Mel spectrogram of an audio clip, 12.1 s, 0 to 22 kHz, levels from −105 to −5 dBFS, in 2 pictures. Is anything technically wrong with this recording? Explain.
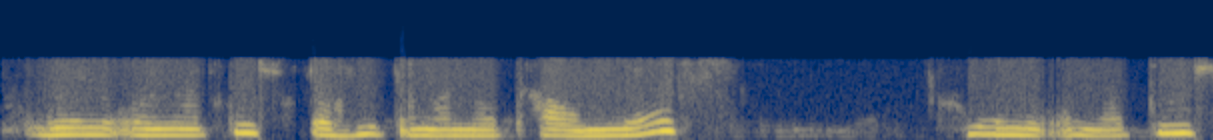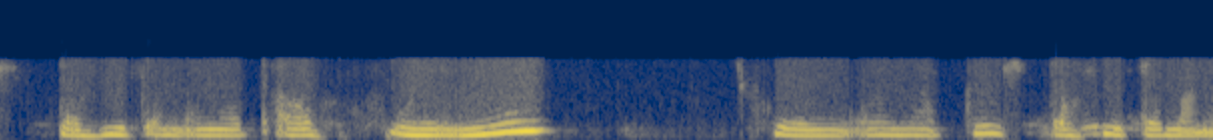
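Yes. Tandem speech coding affects the whole clip. The sound points to a call that crossed several networks, each with its own low-rate speech codec, here about four in succession, likely AMR-NB, G.729A twice and finally G.726, joined by G.711 links. Each coder re-encodes the previous one's errors, so they compound. The speech sounds rough, muffled and warbly, and nothing above 3.8 kHz survives.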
